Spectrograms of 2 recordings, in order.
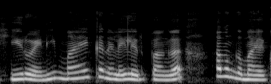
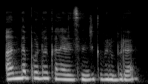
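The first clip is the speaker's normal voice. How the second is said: normal talking voice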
